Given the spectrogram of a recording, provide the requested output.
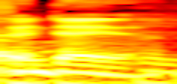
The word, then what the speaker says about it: Zendaya: Zendaya, yeah.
